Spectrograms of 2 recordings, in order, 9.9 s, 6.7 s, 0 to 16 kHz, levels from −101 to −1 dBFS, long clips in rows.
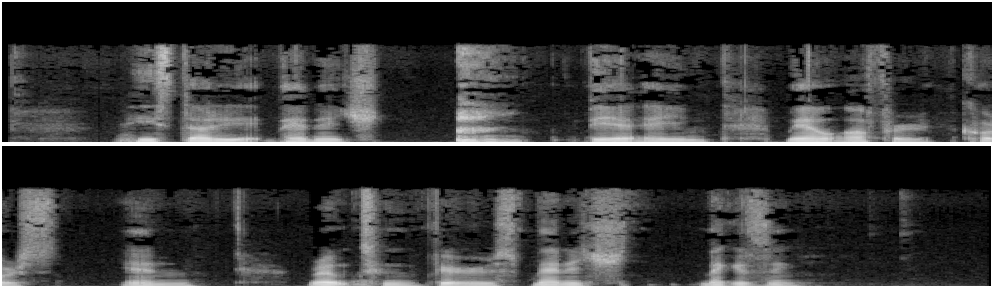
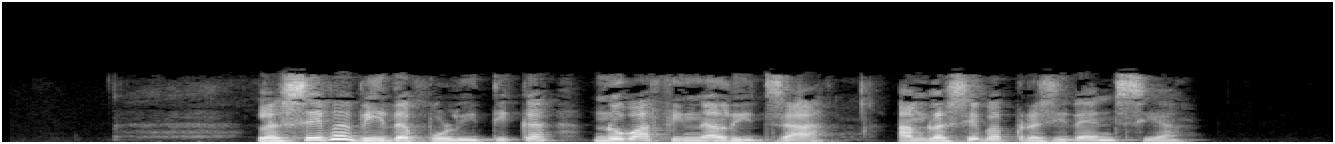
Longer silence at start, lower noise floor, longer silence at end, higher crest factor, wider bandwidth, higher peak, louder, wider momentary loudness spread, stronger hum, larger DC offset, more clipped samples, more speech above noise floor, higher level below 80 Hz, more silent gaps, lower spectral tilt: second, 0.6 s vs 1.3 s; second, -65 dBFS vs -85 dBFS; first, 0.95 s vs 0.75 s; about the same, 20 dB vs 16 dB; first, 11.5 kHz vs 8.2 kHz; about the same, -2 dBFS vs -2 dBFS; second, -23 LUFS vs -17 LUFS; about the same, 13 LU vs 12 LU; neither; neither; neither; second, 43 dB vs 69 dB; first, -48 dBFS vs -60 dBFS; neither; about the same, -5 dB/octave vs -4 dB/octave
